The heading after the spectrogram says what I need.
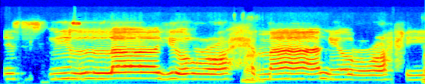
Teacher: milnya tidak terlalu ditekan ya, tapi sekilas saja karena dia memang sifatnya mengalir tapi tidak terlalu didengungkan, ditahan.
